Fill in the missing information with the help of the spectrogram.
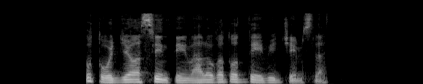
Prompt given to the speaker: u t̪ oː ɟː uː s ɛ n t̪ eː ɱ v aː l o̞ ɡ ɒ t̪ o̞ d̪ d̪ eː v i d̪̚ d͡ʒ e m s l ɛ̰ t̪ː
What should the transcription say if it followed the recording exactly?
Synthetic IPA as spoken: u t̪ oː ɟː ɒː s i n t̪ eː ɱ v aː l o̞ ɡ ɒ t̪ o̞ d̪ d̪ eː v i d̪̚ d͡ʒ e m s l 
